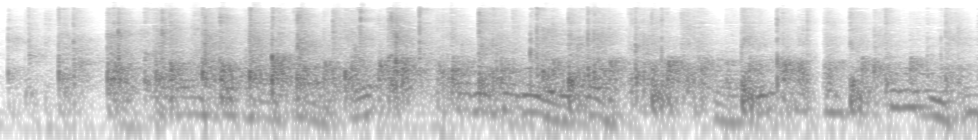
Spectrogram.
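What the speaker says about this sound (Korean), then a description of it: "서로에게 격려의 박수를 한번 올려드리도록 하겠습니다" A church congregation claps together in appreciation, steady dense clapping that fills the room and continues evenly throughout, with some voices mixed in underneath.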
